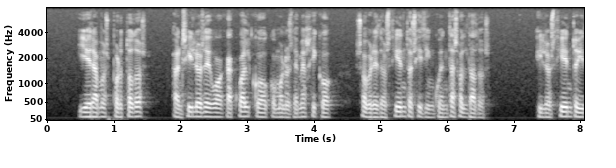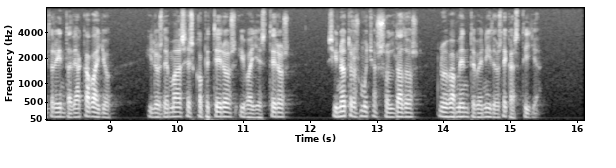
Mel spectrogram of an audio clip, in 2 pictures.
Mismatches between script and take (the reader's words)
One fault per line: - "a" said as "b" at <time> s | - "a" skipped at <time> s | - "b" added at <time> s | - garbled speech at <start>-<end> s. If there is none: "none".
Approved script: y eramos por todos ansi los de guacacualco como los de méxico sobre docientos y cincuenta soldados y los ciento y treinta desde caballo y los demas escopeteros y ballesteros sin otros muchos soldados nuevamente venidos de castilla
- "desde" said as "de" at 8.5 s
